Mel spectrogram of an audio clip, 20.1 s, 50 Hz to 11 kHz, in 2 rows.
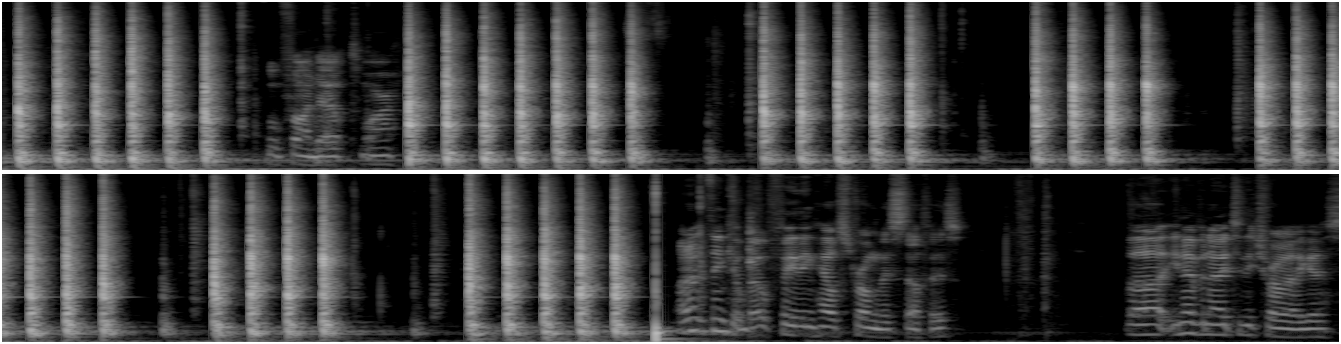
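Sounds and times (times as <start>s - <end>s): chisel struck into hard wood: 0.0s - 1.8s, 3.0s - 4.9s, 5.6s - 7.0s, 7.8s - 8.8s, 9.4s - 11.0s, 11.6s - 12.7s, 13.5s - 15.6s.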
